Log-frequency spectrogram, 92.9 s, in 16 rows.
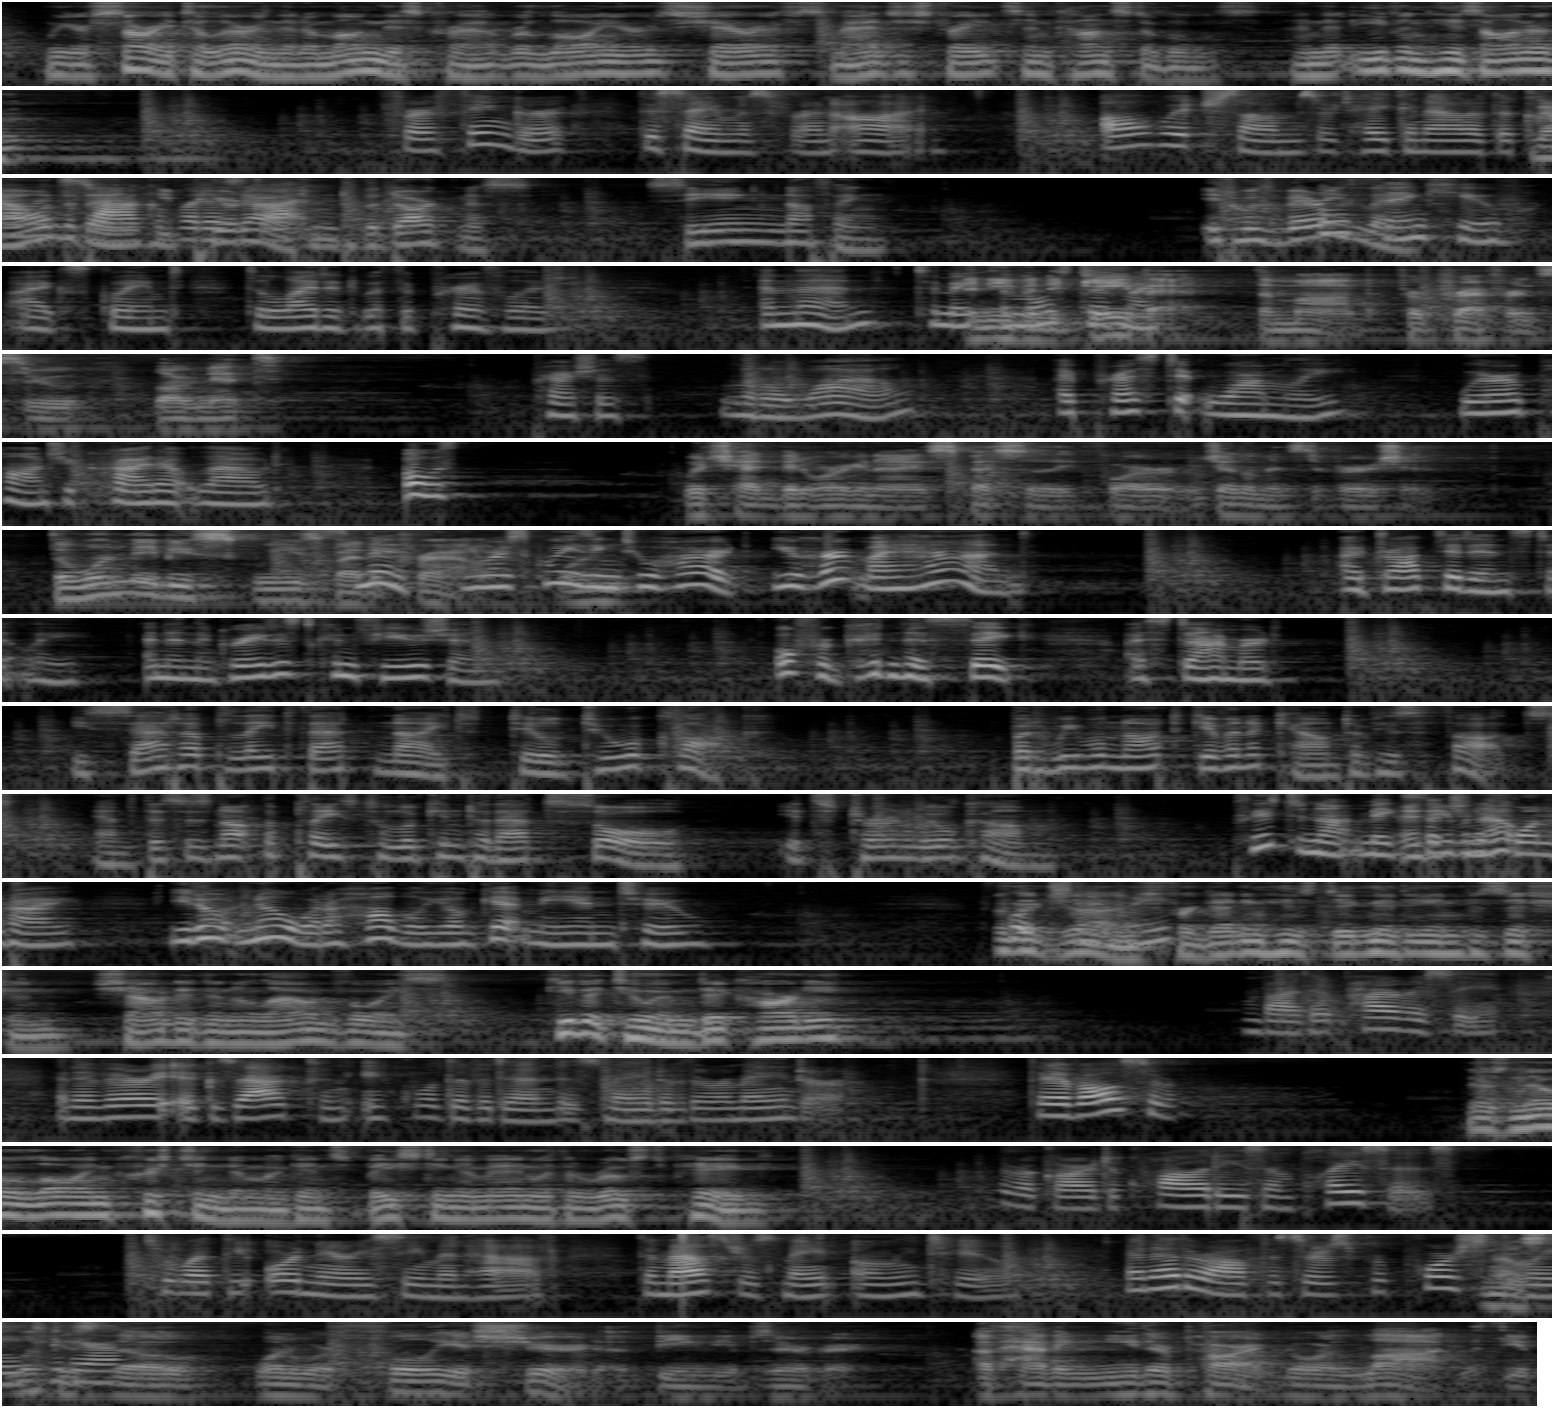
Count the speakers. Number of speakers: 5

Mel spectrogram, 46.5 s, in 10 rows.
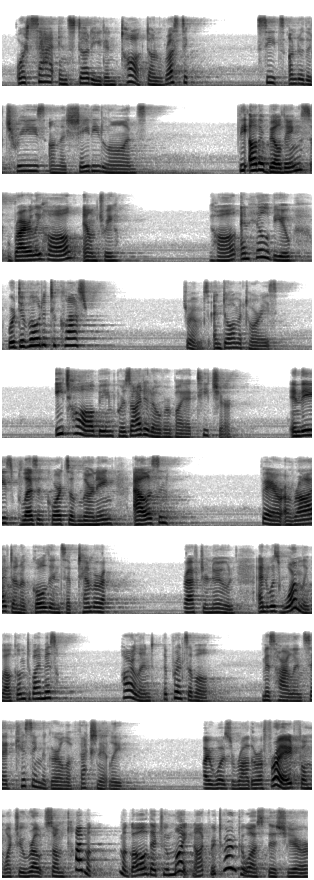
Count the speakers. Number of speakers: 1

